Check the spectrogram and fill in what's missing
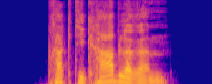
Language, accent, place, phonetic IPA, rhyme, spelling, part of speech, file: German, Germany, Berlin, [pʁaktiˈkaːbləʁəm], -aːbləʁəm, praktikablerem, adjective, De-praktikablerem.ogg
- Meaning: strong dative masculine/neuter singular comparative degree of praktikabel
